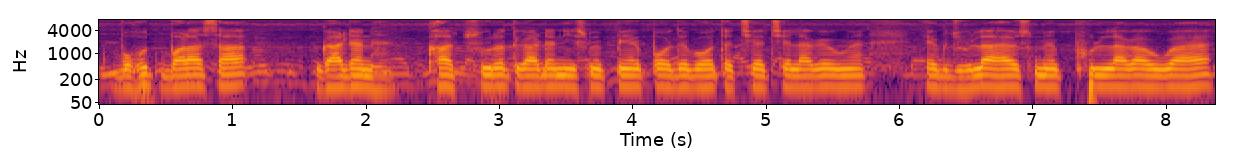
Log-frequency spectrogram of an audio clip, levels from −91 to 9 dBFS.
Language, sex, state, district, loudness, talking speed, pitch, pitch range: Hindi, male, Bihar, Sitamarhi, -15 LUFS, 165 wpm, 130 Hz, 130-135 Hz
